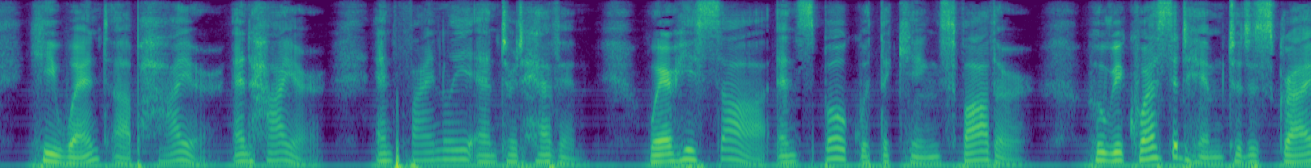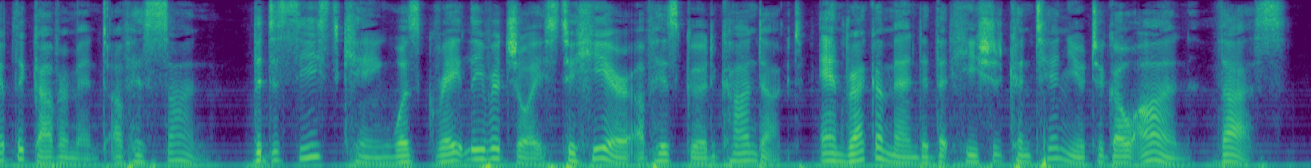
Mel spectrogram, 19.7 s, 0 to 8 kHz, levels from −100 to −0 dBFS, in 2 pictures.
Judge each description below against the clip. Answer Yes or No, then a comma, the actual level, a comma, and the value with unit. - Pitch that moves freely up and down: Yes, wide, 6.2 semitones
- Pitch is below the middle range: Yes, low, 120 Hz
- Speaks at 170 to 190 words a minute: No, average, 155 wpm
